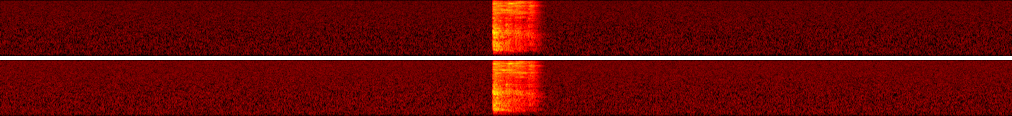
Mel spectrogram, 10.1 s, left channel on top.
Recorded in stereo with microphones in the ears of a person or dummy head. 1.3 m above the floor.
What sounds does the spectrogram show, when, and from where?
4.9 s breaking glass: 5° left (ahead or behind), 1.1 m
